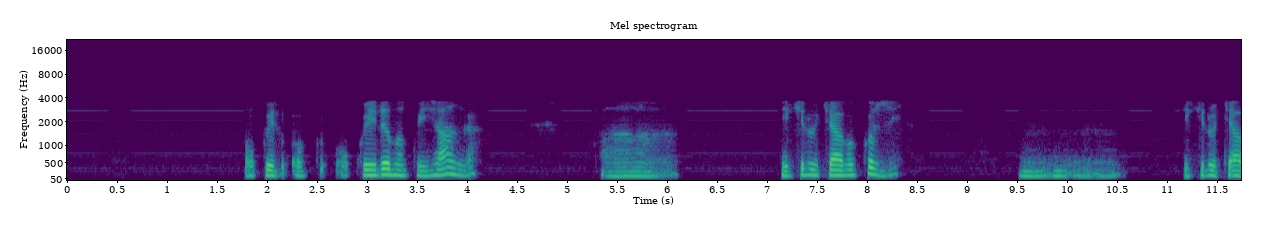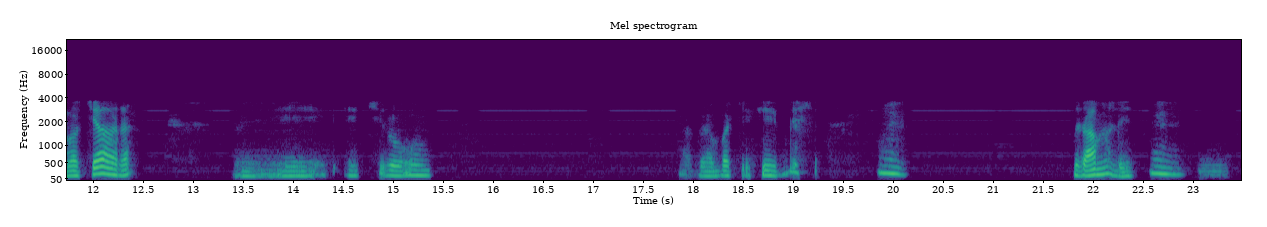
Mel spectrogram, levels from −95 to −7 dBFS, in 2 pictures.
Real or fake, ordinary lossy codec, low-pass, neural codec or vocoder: fake; none; 3.6 kHz; vocoder, 22.05 kHz, 80 mel bands, HiFi-GAN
